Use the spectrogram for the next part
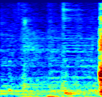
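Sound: cough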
